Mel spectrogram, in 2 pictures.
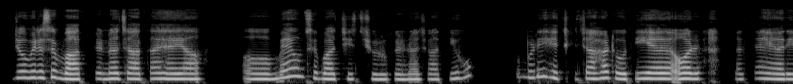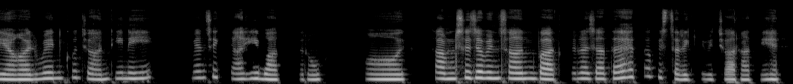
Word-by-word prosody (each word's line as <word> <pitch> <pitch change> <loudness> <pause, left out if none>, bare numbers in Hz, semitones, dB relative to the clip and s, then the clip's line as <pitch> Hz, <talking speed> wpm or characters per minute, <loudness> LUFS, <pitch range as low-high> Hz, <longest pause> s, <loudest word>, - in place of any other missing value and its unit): जो 305 0 0
मेरे 310 0 +2
से 330 +2 +2
बात 245 -3 +4
करना 260 0 +1
चाहता 260 0 0
है 255 -1 +4
या 250 0 +4 0.5
अ, - - -7
मैं 250 +8 +2
उनसे 370 -7 -2
बातचीत 250 -1 -1
शुरू 235 -1 -2
करना 235 0 0
चाहती 240 +1 -6
हूँ 315 +9 -5 0.4
तो - - -19
बड़ी 335 +3 -3
हिचकिचाहट 275 0 -1
होती 265 +2 +1
है 265 -1 +5
और 265 0 +6
लगता 260 0 -8
है 255 -2 +1
अरे, 245 0 +2
यार 230 0 +4
मैं 270 +2 +1
इनको 290 +3 -5
जानती 255 -1 -4
नहीं, 275 +3 -1 0.4
मैं 300 - -7
इनसे 325 +2 -7
क्या 285 -8 -11
ही 265 +2 -1
बात 230 -2 +2 0.2
करूँ? 225 0 -4 0.5
और 235 0 +3 0.3
सामने 265 -1 +1
से 300 +2 +2
जब 295 -1 +4
इंसान 270 -1 +2
बात 245 -3 +2
करना 265 0 -5
चाहता 260 +1 -2
है 320 +3 +1
तब 375 -1 -11
इस 310 - -5
तरह 230 -2 -1
के 230 +2 -17
विचार 165 - -4
आते 225 +1 -5
हैं। 230 0 0
260 Hz, 195 wpm, -24 LUFS, 245-280 Hz, 0.5 s, और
